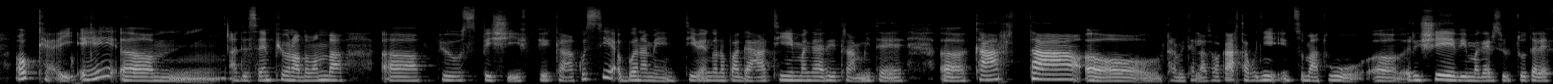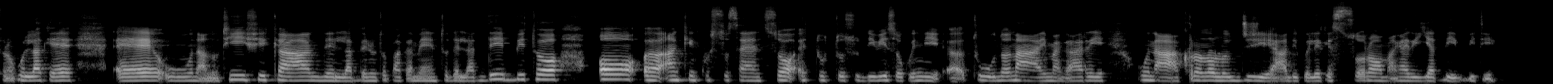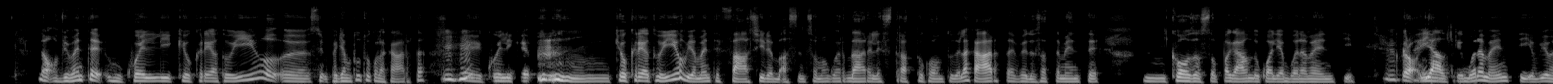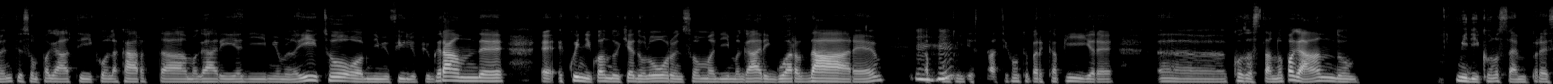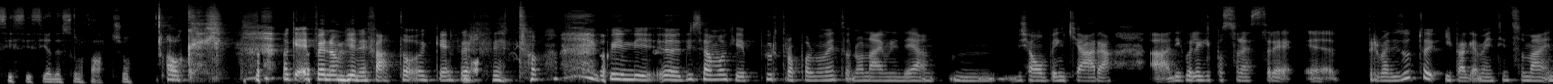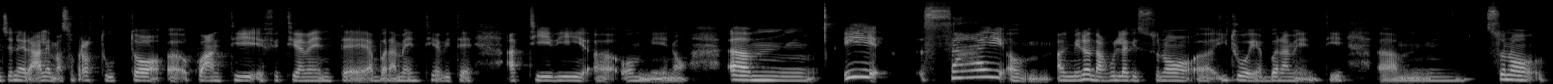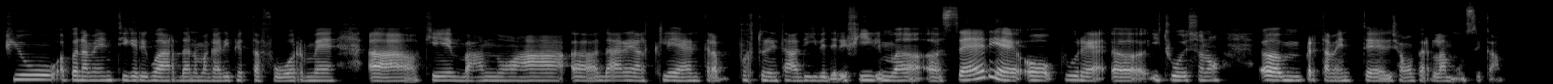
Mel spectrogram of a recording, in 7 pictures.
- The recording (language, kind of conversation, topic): Italian, advice, Come posso cancellare gli abbonamenti automatici che uso poco?
- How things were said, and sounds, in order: tapping; throat clearing; tsk; laughing while speaking: "Okay"; "okay" said as "oka"; swallow; laughing while speaking: "perfetto"; chuckle; other background noise; unintelligible speech; tsk; "abbonamenti" said as "aponamenti"; "opportunità" said as "portunità"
